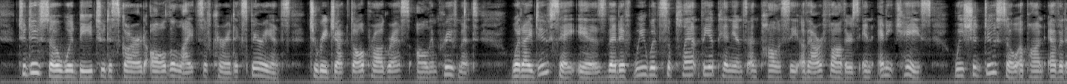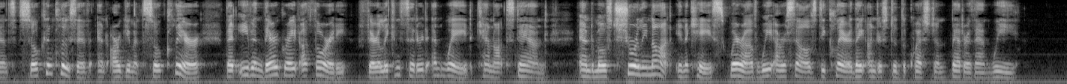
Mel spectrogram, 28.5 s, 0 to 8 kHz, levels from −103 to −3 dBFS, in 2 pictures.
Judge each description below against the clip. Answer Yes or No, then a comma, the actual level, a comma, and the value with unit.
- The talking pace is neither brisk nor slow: Yes, average, 170 wpm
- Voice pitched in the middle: Yes, medium, 180 Hz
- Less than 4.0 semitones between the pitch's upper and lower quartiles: No, average, 4.5 semitones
